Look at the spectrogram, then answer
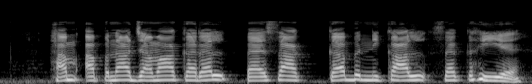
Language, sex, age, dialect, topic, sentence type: Magahi, male, 18-24, Central/Standard, banking, question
